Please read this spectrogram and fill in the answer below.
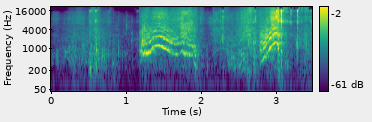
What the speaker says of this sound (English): let me zip this back up, show you guys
